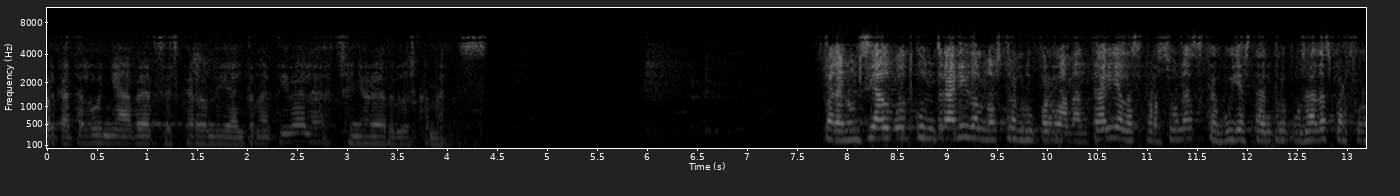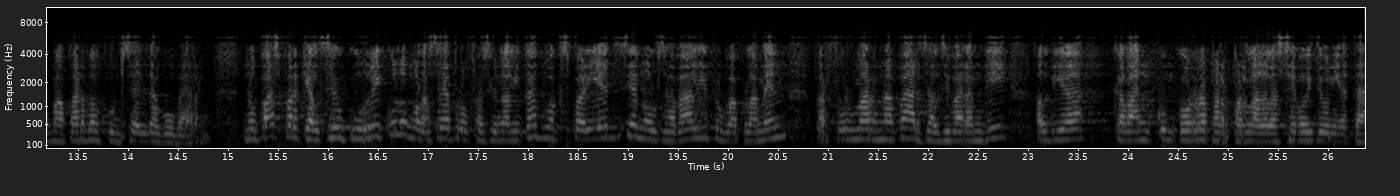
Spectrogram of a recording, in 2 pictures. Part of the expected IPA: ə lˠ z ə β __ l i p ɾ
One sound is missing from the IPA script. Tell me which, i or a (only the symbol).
a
